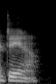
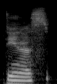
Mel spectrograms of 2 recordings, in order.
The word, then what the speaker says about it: Dina: Oh my gosh, is it Dina or Dana? Dina. It's Dina.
